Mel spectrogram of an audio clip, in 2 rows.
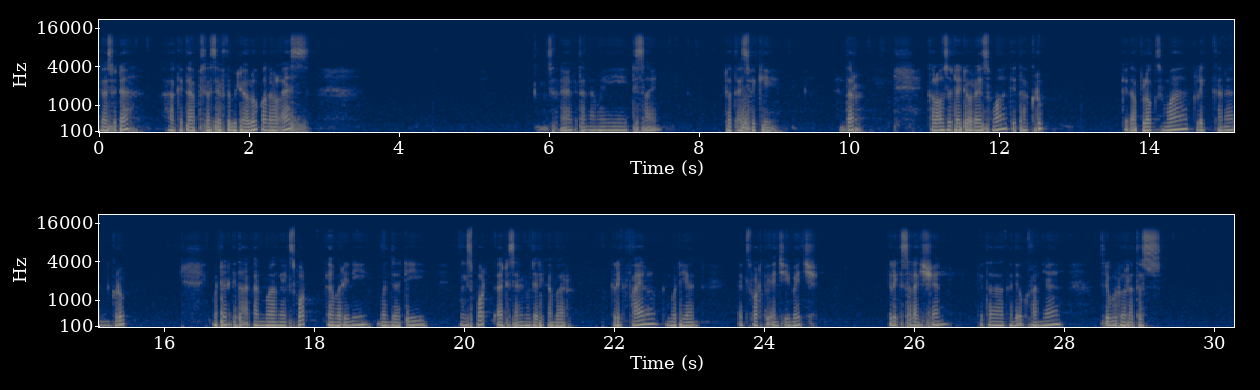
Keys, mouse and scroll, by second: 0.7 ctrl+shift+scroll up 3, 1.8 scroll down 2, 2.3 ctrl+s, 4.4 click, 5.7 click, 6.1 click, 6.9-9.7 typing, 9.0 Return, 10.3 ctrl+scroll down 2, 11.2-12.7 drag, 15.0 right click, 15.9 click, 18.0 ctrl+click, 22.0 click, 23.8 click, 25.6 click, 26.9 click, 27.5 1, 27.8 2, 28.3 0, 29.5 BackSpace, 29.7 click, 30.1 t.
